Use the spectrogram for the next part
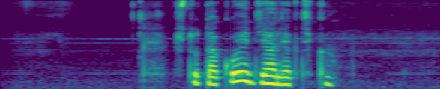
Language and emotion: Russian, neutral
